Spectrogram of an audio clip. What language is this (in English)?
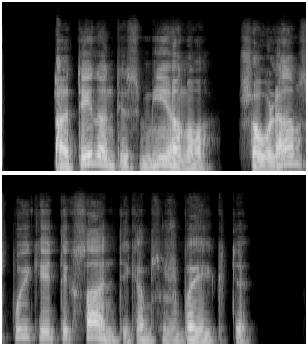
Lithuanian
